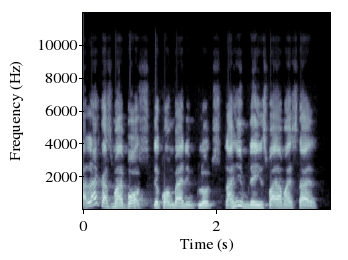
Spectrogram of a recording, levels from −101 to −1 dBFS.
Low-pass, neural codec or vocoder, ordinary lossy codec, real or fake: 10.8 kHz; vocoder, 48 kHz, 128 mel bands, Vocos; none; fake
